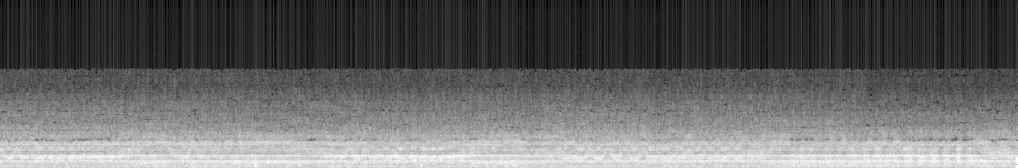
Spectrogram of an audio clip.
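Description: Hair dryer blowing on a muddy DIY wooden flower craft sign, a steady, close whooshing hum with a whine on top, running evenly and alone throughout.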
